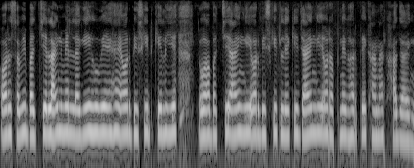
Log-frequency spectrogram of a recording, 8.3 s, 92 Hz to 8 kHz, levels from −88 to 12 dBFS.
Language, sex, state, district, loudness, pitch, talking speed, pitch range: Hindi, male, Bihar, Vaishali, -18 LUFS, 225 Hz, 195 wpm, 215-230 Hz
